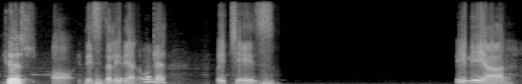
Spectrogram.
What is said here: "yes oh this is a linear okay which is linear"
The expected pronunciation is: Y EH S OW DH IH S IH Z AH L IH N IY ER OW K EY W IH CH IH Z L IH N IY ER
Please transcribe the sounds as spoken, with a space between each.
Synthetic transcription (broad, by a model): Y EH S OW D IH S IH Z AH L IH N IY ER OW K EY W IH CH IH Z L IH N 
